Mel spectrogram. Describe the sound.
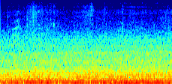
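Low engine and road rumble from inside a heavy-bodied car as it accelerates, a dense, steady drone that stays fairly even throughout.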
